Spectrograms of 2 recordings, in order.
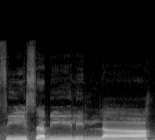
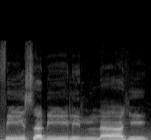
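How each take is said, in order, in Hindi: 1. अंतिम शब्द बिना स्वर के खत्म होता है। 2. अंतिम शब्द एक छोटे स्वर पर खत्म होता है।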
